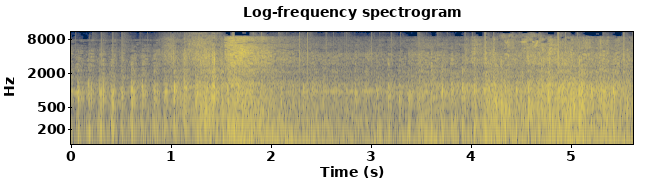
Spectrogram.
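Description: An engine roars loudly close by.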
